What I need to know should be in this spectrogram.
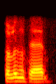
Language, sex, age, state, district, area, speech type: Tamil, male, 30-45, Tamil Nadu, Chengalpattu, rural, conversation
